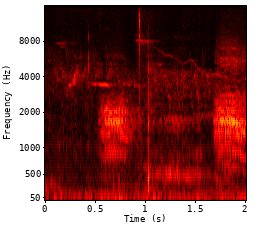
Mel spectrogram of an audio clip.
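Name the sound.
raven cawing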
